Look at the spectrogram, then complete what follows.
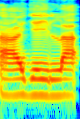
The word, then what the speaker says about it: Ayela: Ayela, the real pronunciation is Ayela. Aye is another word for word in Benin.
